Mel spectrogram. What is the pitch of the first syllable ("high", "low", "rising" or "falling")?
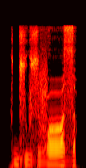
falling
